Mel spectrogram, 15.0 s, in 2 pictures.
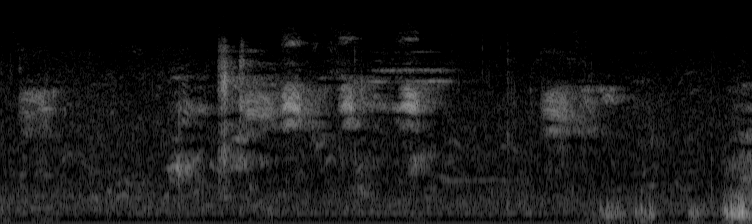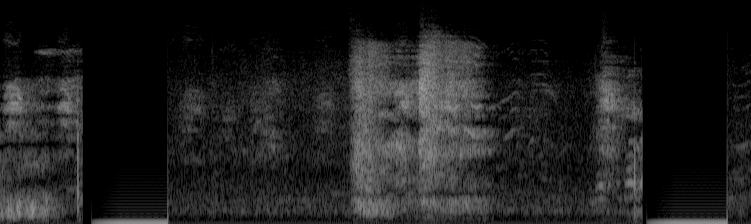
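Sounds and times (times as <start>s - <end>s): birds making harsh calls: 7.3s - 8.4s.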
